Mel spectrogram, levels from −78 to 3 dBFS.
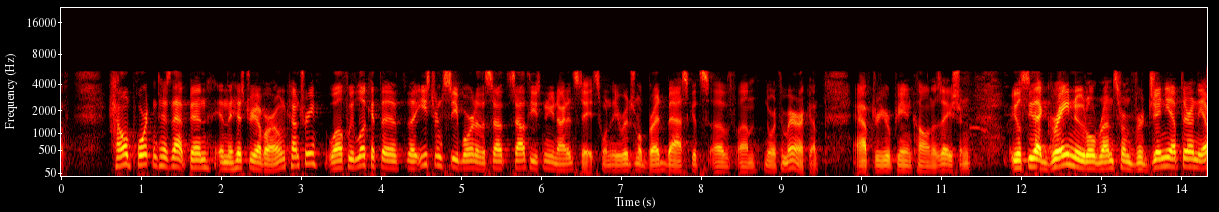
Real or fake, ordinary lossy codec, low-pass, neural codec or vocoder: real; MP3, 48 kbps; 5.4 kHz; none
